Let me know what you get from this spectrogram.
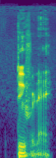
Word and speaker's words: Duvernay: And every year, man, Devin Duvernay, that's how you say it, Duvernay, came in and senior year, man, had a crazy year, man, crazy year.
